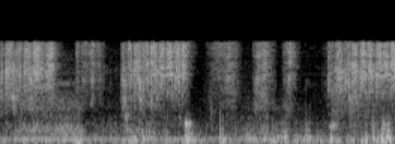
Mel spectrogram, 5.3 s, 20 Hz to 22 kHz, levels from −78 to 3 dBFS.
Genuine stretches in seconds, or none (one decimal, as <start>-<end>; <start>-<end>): 0.0-1.7; 2.7-3.6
